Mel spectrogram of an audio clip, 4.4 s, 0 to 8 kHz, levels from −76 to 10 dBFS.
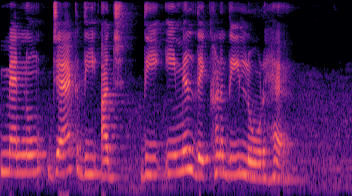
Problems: none marked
